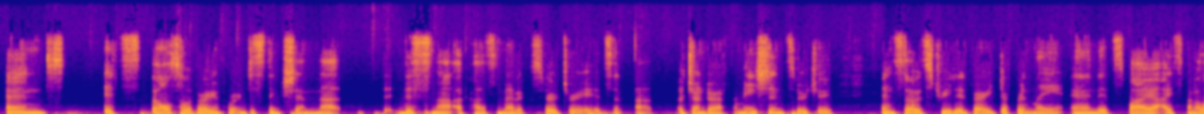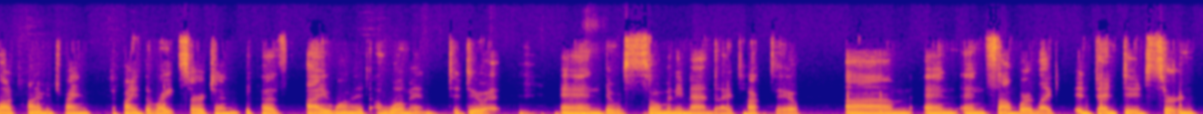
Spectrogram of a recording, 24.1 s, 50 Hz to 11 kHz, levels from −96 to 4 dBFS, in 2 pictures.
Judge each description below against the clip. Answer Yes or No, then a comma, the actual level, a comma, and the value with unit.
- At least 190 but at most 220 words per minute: No, average, 175 wpm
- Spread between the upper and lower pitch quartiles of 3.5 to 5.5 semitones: No, average, 2.9 semitones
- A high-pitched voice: No, low, 120 Hz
